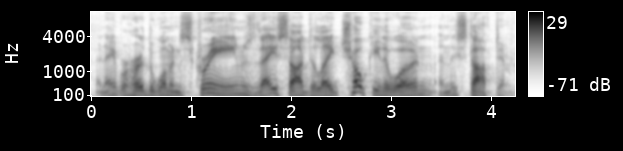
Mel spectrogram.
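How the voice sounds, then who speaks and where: A man's voice: mid-range voice, normal speed. A man with an American accent reading scripted news as a television anchor.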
